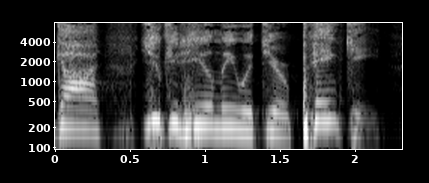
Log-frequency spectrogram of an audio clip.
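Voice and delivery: put-on high-pitched screamed outburst. Retelling shouting at God while looking up, retelling a scream. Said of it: "I'm just screaming".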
